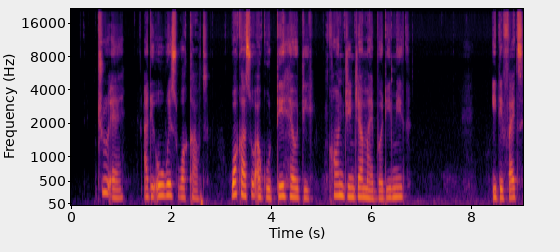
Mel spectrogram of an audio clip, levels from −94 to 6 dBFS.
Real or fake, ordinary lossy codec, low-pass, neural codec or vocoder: real; none; none; none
